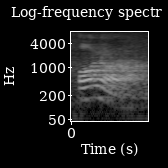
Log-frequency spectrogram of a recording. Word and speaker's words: honor: Honor, la H no suena, es completamente muda.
